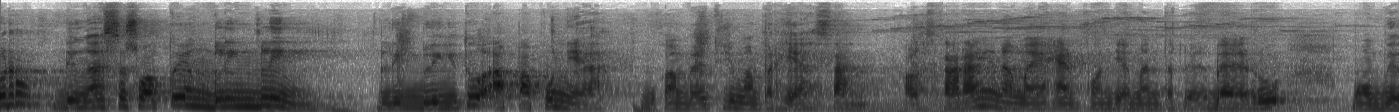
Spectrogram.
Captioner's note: bling-bling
